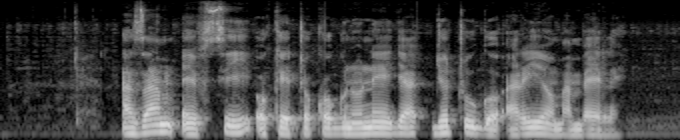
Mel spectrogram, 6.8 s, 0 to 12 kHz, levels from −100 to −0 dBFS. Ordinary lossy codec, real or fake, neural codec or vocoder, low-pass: none; real; none; none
